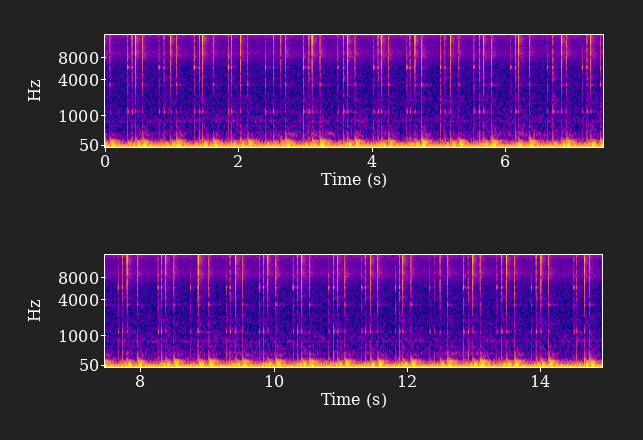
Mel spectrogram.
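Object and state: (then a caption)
Wooden hairbrush back, nail tapping. Long nails tap rapidly on the back of a light, solid wood hairbrush, making a steady stream of quick, dry clicks. Each tap is short and bright, with almost no ring, over a constant low rumble.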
